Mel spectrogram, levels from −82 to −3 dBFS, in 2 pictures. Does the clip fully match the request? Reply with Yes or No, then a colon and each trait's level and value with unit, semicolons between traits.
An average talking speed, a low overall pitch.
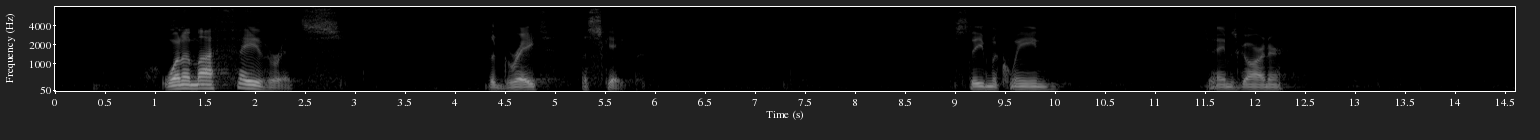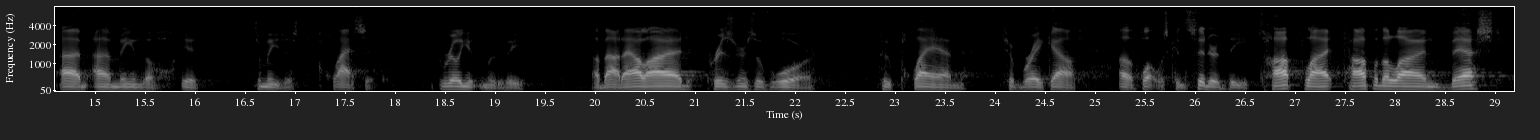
No: slow, 90 wpm; very low, 95 Hz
